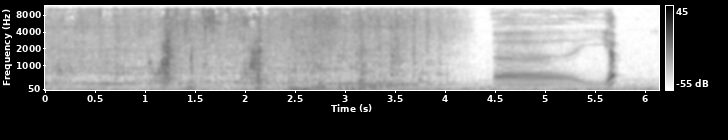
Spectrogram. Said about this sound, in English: So now the water is sort of everywhere and it's moving into the living room.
